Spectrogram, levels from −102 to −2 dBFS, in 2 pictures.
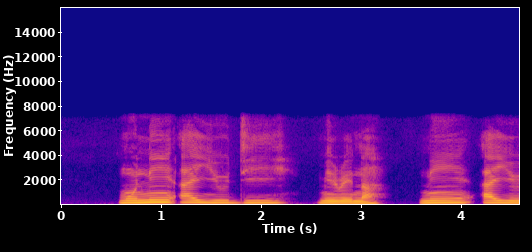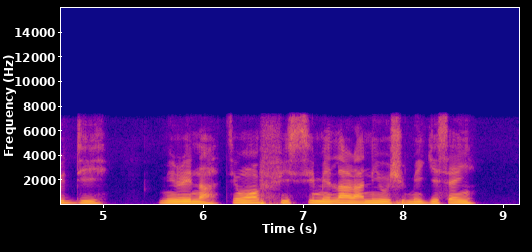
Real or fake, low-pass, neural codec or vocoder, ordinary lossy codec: real; 7.2 kHz; none; none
